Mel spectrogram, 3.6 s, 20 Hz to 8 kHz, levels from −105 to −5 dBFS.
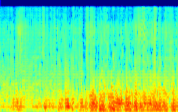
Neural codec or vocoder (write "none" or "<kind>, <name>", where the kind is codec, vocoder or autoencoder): vocoder, BigVGAN v2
